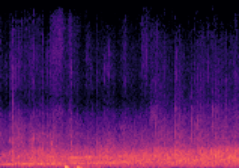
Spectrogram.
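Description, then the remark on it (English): A church audience applauds steadily to welcome a person received into the church, a dense wash of clapping at an even level throughout, with a faint murmur of voices beneath it. “Will you signal your joy with your applause?”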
